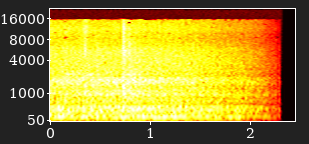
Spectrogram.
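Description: Steady low hum with a rushing noise over it, fading near the end.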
